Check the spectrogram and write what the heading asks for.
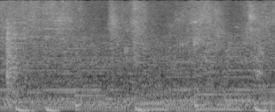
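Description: Background music with steady low notes, over the rubbing of a sponge scrubbing a dish at the kitchen sink.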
